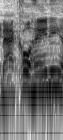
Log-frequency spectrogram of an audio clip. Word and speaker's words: McElhenney: Ryan Reynolds and Rob McElhenney, I don't know how you say his name. – McElhenney, I believe. – I think that's right, yeah.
